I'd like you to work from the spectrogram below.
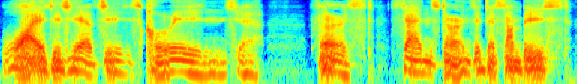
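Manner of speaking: slow, loud, strained creepy growl; Gaster voice. Shown as a demonstration. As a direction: growl slowly like a monster. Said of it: "show you how the, uh, the Gaster version".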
